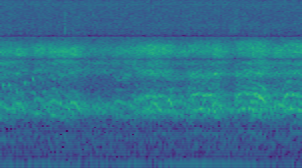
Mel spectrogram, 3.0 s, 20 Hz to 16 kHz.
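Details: In February 2012 a congress of crows, near a downy woodpecker on a cedar tree, caws loudly, harsh overlapping calls running together almost without pause, over a faint low hum.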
